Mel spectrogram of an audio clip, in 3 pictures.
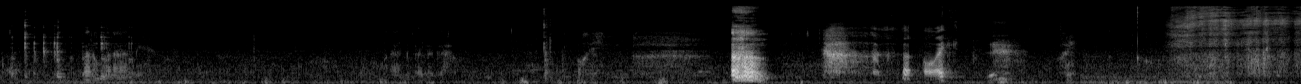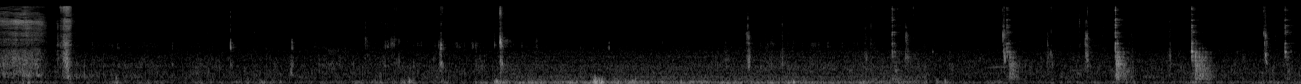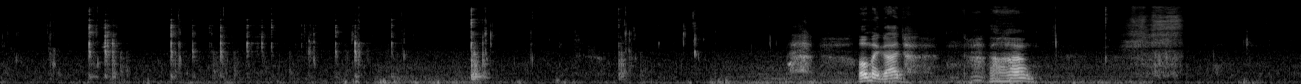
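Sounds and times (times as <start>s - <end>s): man slurping noodles: 11.6s - 13.8s, 37.2s - 37.9s
chewing with wet mouth smacks: 15.2s - 18.4s, 20.4s - 22.3s, 25.6s - 26.7s, 30.8s - 33.9s.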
